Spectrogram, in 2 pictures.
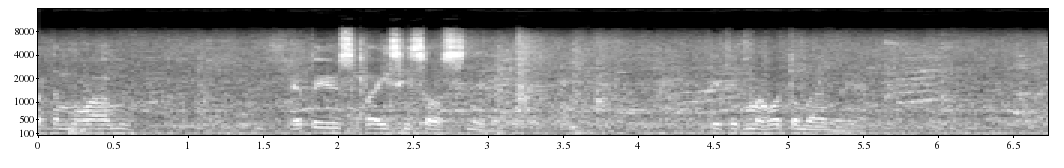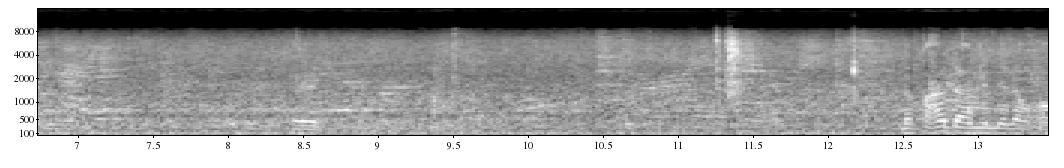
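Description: Men and women chatter nearby in a busy room.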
